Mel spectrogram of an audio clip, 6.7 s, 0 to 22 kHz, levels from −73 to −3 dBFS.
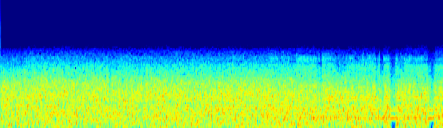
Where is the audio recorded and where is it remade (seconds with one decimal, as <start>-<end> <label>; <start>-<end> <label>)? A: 0.0-4.4 remade; 4.4-5.0 recorded; 5.0-6.7 remade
